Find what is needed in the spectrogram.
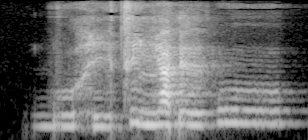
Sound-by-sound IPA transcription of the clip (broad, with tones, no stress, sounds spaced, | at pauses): ɡ͡b uː˨ h iː˨ t͡s i˦˨ ɲ a˦ ɗ ɪ˦ | w uː˦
